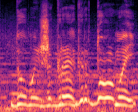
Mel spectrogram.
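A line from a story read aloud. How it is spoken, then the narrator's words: Pleading. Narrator (Russian): взмолился Арнольд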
